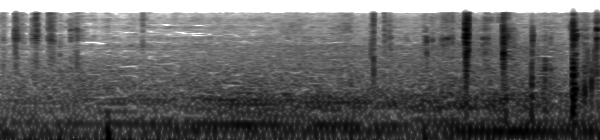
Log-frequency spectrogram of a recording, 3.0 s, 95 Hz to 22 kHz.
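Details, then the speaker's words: One-door refrigerator whose light works but which does not cool: the removed compressor start relay gives a dry, sandy rattle of loose bits inside when shaken, which by this shake test means a 90% chance the relay is broken. "Nah kalau bunyinya ada pasir di dalam kalau bunyinya ada pasir di dalam se ini itu 90% relay ini rusak Bang"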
